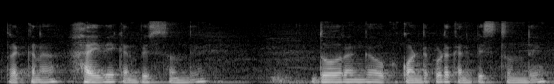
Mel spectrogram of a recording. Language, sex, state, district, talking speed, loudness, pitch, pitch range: Telugu, male, Andhra Pradesh, Annamaya, 85 wpm, -24 LUFS, 105 Hz, 100-110 Hz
